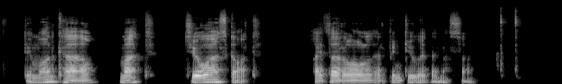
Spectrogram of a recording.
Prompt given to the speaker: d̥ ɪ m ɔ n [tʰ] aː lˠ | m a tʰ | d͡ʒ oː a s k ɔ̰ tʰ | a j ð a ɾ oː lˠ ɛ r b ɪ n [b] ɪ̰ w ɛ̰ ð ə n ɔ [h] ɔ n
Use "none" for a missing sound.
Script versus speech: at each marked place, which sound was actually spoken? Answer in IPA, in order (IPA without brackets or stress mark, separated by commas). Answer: kʰ, d, s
